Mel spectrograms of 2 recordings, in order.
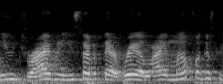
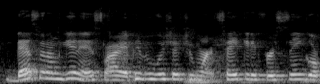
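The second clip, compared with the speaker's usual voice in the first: normal talking voice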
